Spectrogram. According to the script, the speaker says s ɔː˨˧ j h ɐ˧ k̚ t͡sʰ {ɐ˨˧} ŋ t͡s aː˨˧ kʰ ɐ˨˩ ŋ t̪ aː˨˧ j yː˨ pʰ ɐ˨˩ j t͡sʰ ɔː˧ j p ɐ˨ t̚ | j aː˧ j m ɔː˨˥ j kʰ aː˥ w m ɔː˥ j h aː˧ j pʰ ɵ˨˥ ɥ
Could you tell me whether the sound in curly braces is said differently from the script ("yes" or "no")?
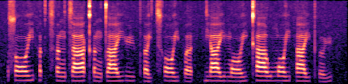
yes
